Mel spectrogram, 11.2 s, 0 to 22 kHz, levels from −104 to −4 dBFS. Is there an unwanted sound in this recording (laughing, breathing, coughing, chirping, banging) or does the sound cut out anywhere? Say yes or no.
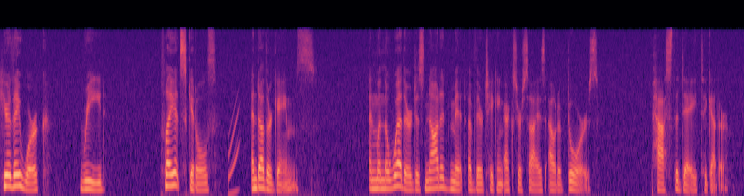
yes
